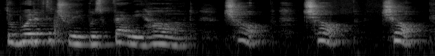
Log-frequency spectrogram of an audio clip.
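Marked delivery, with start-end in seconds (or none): 2.2-4.3 high, punchy chop sounds like axe blows; chopping sounds. A narrator's reading. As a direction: strike each word like an axe.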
